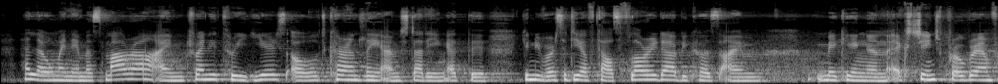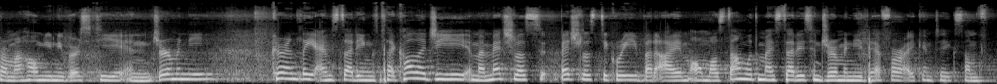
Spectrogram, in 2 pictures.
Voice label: German Female 23

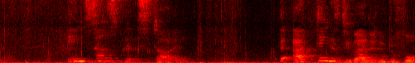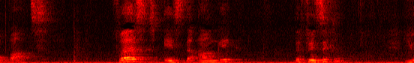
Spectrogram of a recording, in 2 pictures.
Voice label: India, Punjabi; asia

